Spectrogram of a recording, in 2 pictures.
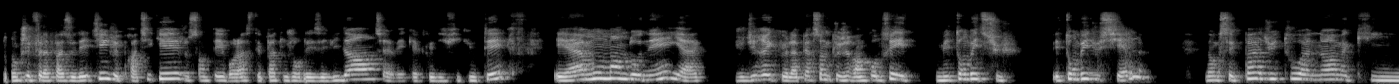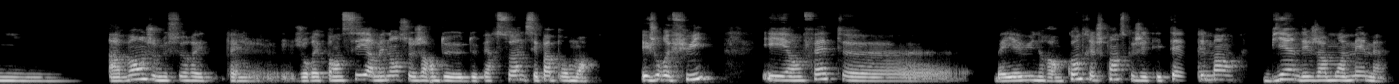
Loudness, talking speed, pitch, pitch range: -18 LUFS, 205 wpm, 185 Hz, 170-225 Hz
